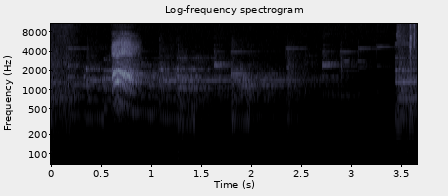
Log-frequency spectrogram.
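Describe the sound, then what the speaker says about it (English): A crow caws in the Darkside Detective game, one clear close call followed by softer harsh croaks, alone over quiet background tones with no talking. "Cute little crow."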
